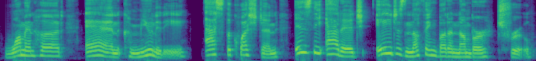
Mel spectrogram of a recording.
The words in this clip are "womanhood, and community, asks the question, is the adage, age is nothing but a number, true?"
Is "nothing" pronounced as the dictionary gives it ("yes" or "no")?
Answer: yes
